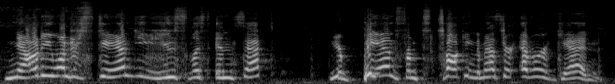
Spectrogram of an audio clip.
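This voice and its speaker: A woman's voice: extremely high pitch, lively intonation, moderate pace, fairly bright tone, rough recording. A woman voicing a haughty young woman obsessed with her master, stuttering with contempt in an amateur game dub. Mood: scornful. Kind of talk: amateur voice acting of a video game.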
